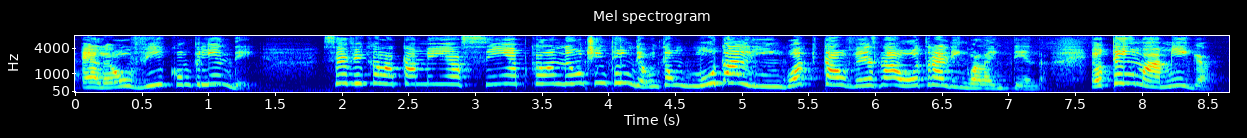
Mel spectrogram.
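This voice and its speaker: A woman's voice: very high-pitched, pushed and bright. A woman vlogging about her children, talking chattily to her viewers and explaining things. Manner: chatty, explaining, often addresses viewers with "né" and "gente". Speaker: vlogger, mother of two. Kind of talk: casual talk to camera.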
